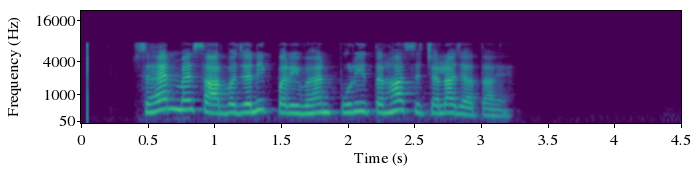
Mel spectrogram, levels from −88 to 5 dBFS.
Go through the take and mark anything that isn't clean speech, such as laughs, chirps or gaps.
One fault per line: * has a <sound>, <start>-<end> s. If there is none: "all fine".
all fine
